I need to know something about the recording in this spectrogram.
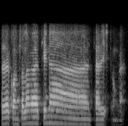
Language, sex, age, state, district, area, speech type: Odia, male, 18-30, Odisha, Khordha, rural, conversation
